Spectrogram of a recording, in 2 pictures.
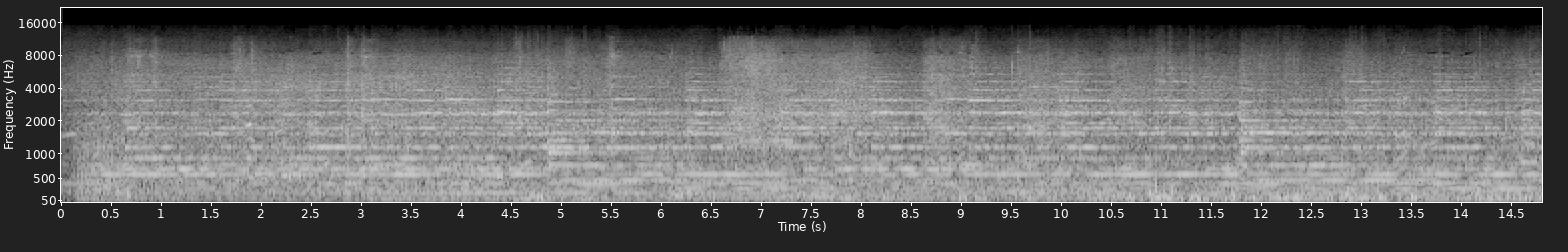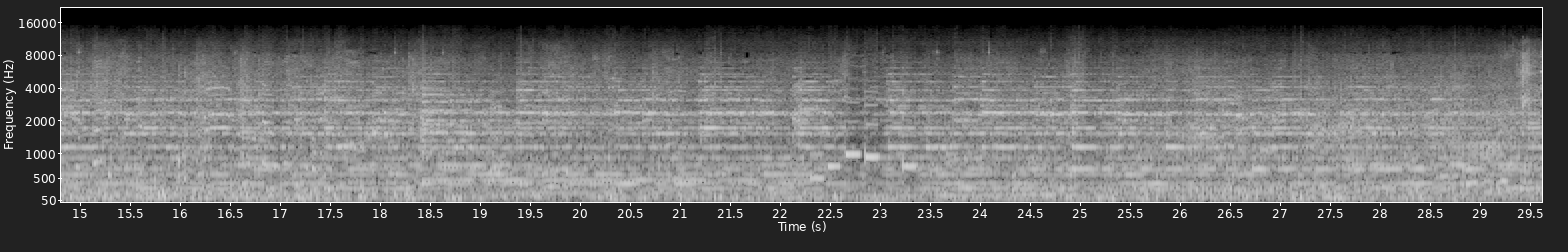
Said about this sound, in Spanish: Esto fue antecedido por el toque de las sirenas de bomberos y también las campanas de la catedral. Pasemos a escuchar ese instante, el sonido de las campanas aquí en el centro de Valdivia.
